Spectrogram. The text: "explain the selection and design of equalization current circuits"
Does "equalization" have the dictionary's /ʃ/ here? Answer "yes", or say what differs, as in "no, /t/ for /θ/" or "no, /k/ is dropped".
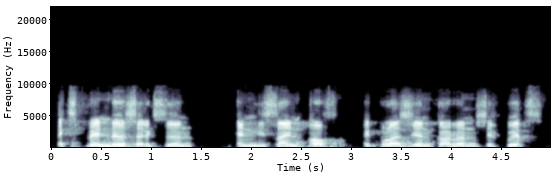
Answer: no, /ʃ/ is dropped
